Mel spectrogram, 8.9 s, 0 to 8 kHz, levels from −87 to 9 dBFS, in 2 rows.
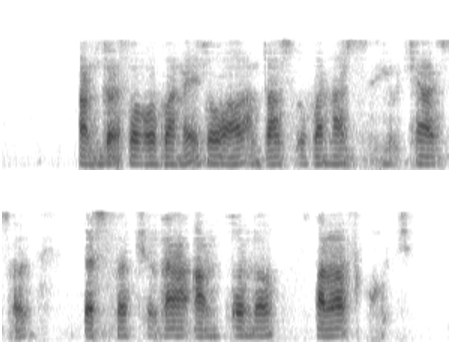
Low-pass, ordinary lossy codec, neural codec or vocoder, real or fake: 7.2 kHz; AAC, 16 kbps; codec, 16 kHz, 1 kbps, FunCodec, trained on Chinese and English, 50 frames a second; fake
